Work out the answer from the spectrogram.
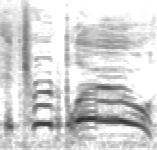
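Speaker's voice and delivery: very high, loud, drawn-out squeal; comic exclamation. Pretend. Auctioneer joking his face turned blue, comic high squeal. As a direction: stretch it out way up high.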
